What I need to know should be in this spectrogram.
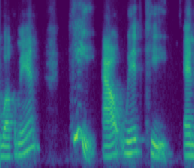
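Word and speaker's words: Kie: We want to welcome in Key out with key and it's key pronounced like the word ke y but spelled K I E.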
